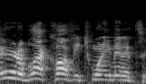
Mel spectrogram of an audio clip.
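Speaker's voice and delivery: loud annoyed complaining tone. Retelling an exchange with a woman who just stares, retelling a loud complaint. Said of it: "and now I'm getting loud".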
